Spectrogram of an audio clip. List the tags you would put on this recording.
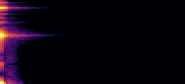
Sound effects > Electronic / Design
Button
FLStudio

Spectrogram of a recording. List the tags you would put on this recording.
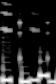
Sound effects > Electronic / Design
alert
interface
confirmation
selection
digital
message

